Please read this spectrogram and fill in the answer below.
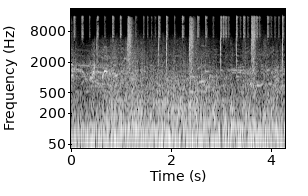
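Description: Wind rushing over the microphone and the rumble of a steel hypercoaster train running through a turn, heard from the back-row seat, with music playing underneath.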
